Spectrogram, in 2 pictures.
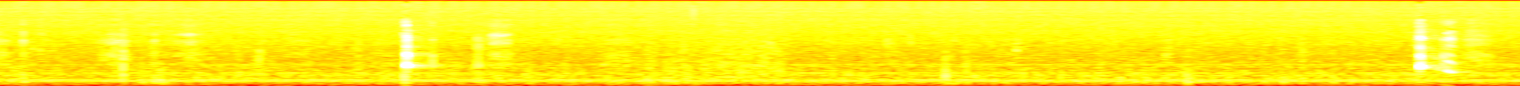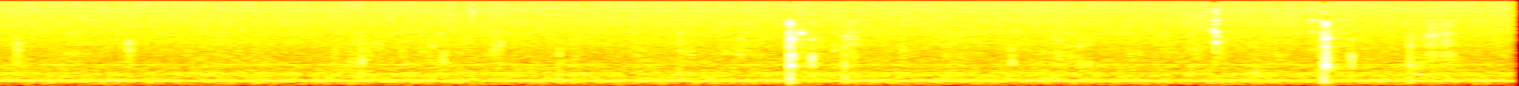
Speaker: Say hi, everybody. I have the hiccups. Woo! Woo! And the sneezes.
